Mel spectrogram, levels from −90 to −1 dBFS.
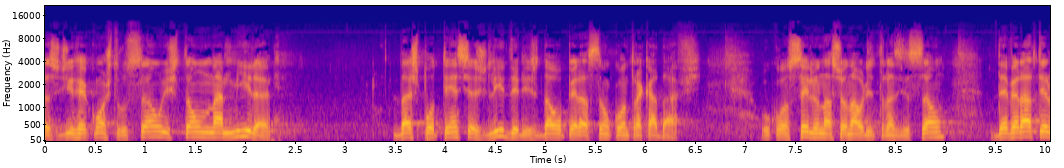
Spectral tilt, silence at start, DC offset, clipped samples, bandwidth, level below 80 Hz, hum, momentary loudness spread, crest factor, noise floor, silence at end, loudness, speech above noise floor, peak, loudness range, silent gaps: -3.5 dB/octave; 0 s; under 0.1%; under 0.1%; 13 kHz; -54 dBFS; none; 14 LU; 20 dB; -49 dBFS; 0 s; -19 LUFS; 30 dB; 0 dBFS; 2 LU; none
